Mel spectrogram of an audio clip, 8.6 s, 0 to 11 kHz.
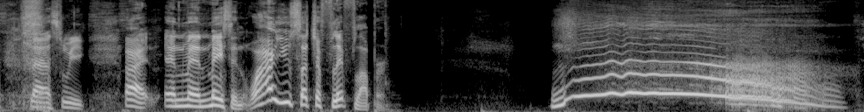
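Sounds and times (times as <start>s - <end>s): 
speech: 0.3s - 4.0s, 5.5s - 6.1s, 7.3s - 7.9s
person imitating an elephant call: 5.5s - 8.5s.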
